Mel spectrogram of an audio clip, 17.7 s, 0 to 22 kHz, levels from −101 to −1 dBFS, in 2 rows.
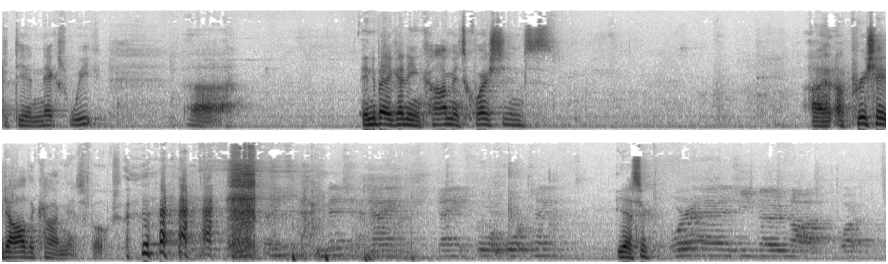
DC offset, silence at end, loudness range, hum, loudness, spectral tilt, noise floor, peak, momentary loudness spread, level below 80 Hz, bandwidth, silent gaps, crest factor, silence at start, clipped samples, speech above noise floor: under 0.1%; 0.15 s; 10 LU; none; -17 LUFS; -4 dB/octave; -50 dBFS; -2 dBFS; 22 LU; -58 dBFS; 17 kHz; none; 18 dB; 0 s; under 0.1%; 33 dB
